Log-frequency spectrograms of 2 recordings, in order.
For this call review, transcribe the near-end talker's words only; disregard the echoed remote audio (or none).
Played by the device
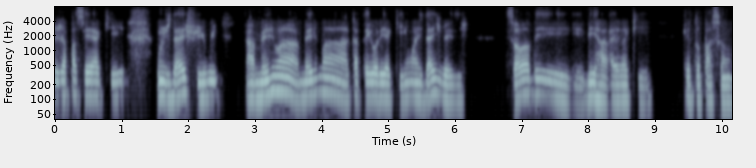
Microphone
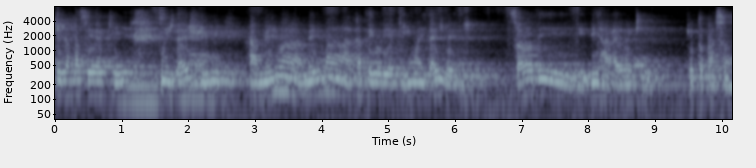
E é sempre bom,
